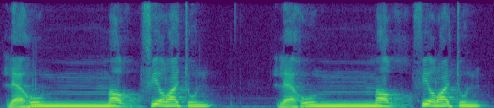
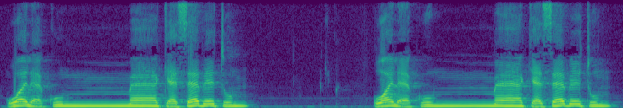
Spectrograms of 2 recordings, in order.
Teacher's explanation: মিম সাকিনকে পরবর্তী মিমের সাথে মিলিয়ে পড়তে হবে গুণনার সহিত।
